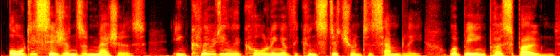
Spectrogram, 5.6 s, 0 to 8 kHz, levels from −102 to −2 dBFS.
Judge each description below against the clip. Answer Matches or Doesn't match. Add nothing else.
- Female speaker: Doesn't match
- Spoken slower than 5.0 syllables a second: Doesn't match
